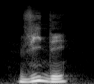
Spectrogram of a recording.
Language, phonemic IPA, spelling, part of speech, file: French, /vi.de/, vider, verb, Fr-vider.ogg
- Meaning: 1. to empty, to empty out 2. to gut (e.g. a fish)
